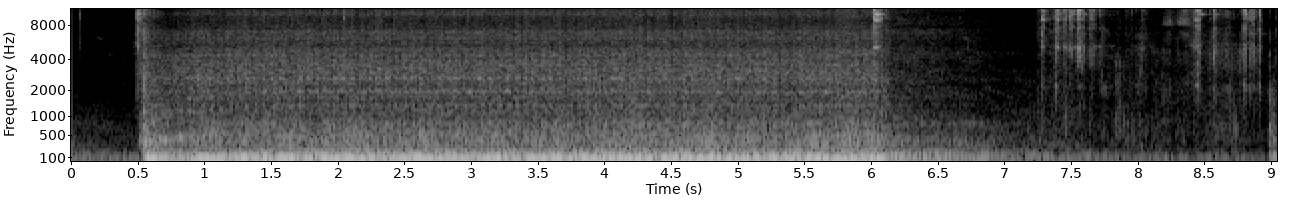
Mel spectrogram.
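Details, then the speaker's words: 1955 Chevrolet / Canadian Pontiac with MSD distributor: cranks steadily at about three beats per second and turns over but never fires despite fuel smell; no spark because the distributor's small ground wire was left unconnected. "it's got fuel i can smell it it sounds like magnetic spark what the f no at least it turns over okay figured out what i did what i didn't do was hook up the ground for the distributor the msd"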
